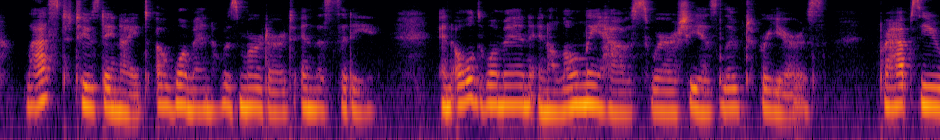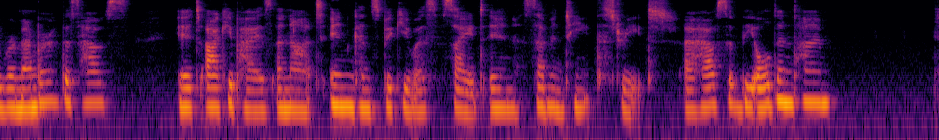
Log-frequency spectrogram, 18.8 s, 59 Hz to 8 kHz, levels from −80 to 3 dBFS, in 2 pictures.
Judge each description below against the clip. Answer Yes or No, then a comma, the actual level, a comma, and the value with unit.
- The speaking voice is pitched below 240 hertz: Yes, medium, 185 Hz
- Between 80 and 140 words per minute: Yes, slow, 135 wpm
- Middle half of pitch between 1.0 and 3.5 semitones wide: Yes, narrow, 2.4 semitones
